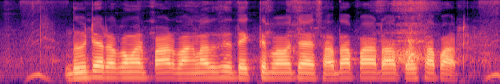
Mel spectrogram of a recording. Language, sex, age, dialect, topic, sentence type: Bengali, male, 18-24, Western, agriculture, statement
